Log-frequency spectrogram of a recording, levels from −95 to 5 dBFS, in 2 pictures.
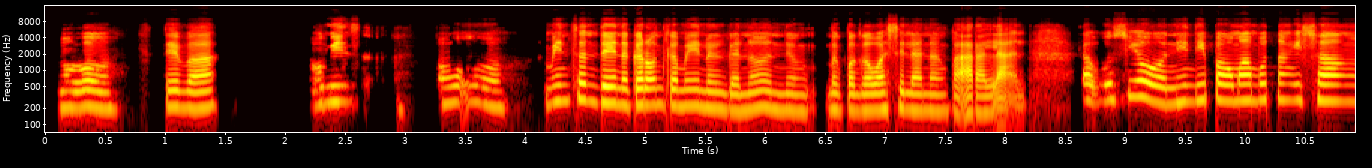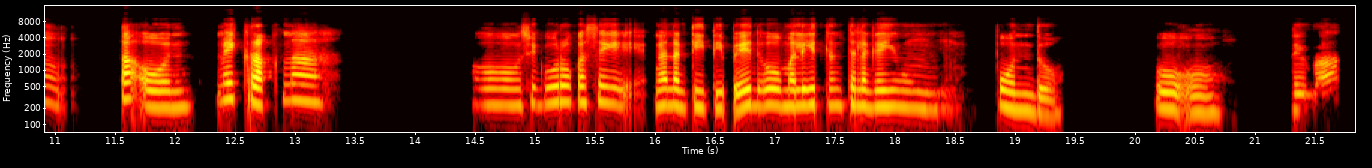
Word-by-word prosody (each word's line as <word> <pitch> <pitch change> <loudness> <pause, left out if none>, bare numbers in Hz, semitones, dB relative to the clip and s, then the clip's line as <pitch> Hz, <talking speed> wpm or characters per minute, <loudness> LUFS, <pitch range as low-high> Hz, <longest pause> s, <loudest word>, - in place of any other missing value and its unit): Oo, 205 -1 0 0.4
di 215 0 +2
ba? 200 +1 +5 0.9
Oo, 230 - -7
minsa 260 0 +2 0.7
oo. 250 -5 -8 0.3
Minsan 270 +2 0
din 250 -2 +9
nagkaroon 230 +1 +6
kami 225 -1 +1
ng 205 -2 -4
gano’n. 195 +3 -3
Yung 180 -1 -6 0.2
nagpagawa 185 0 0
sila 190 -1 0
ng 180 0 -6
paaralan. 170 -1 +2 0.5
Tapos 280 0 -1
yun, 285 -7 +3
hindi 270 +2 -1
pa 285 -2 +3
umabot 280 +1 +3
ng 285 -1 -2
isang 270 -2 +3 0.5
taon 210 -6 +1 0.2
may 290 +1 +4
crack 250 -5 +5
na. 280 -2 0 1.3
Oo, 230 -1 -8
siguro 245 +3 -4
kasi 255 +1 -2 0.4
nga 220 - 0
nagtitipid. 215 -1 0
O 230 +1 -1
maliit 225 +1 0
lang 225 -1 -9
talaga 220 -2 -1
yung 205 -3 -9 0.4
pondo. 180 -8 -6 0.8
Oo. 170 -4 -6 0.6
Di 185 0 -8
ba? 185 +6 -6
225 Hz, 115 wpm, -26 LUFS, 200-260 Hz, 1.3 s, din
